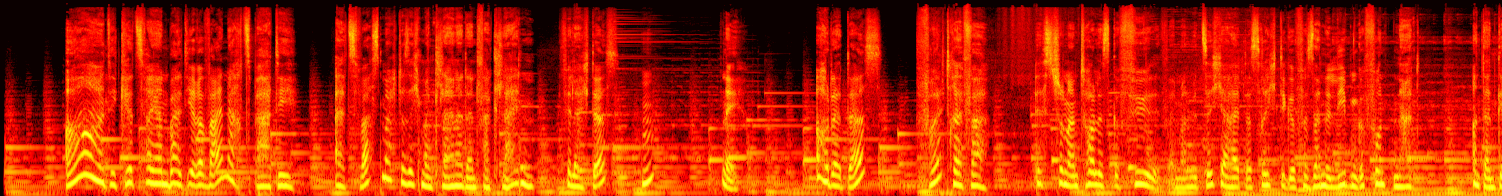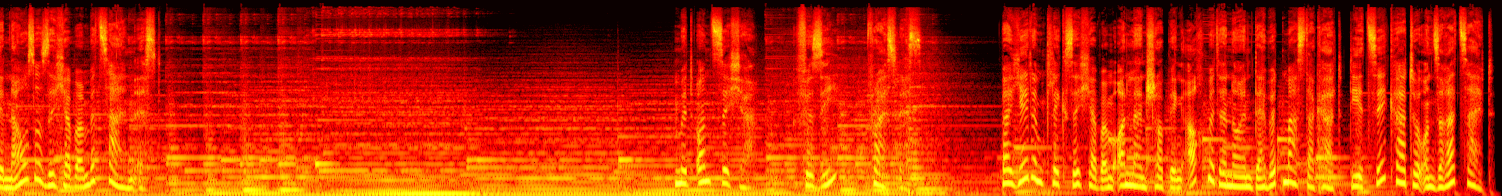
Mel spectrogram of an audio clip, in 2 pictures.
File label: TV Spot; Mastercard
